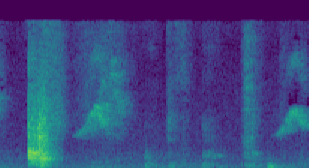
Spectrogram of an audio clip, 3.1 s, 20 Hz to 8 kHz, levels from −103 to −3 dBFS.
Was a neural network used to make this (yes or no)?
no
